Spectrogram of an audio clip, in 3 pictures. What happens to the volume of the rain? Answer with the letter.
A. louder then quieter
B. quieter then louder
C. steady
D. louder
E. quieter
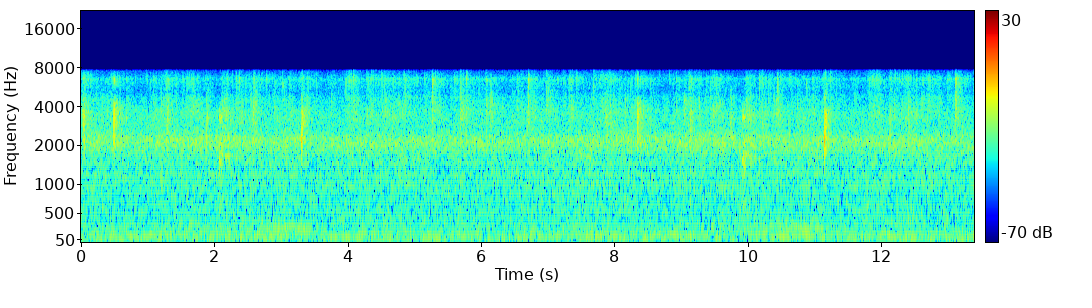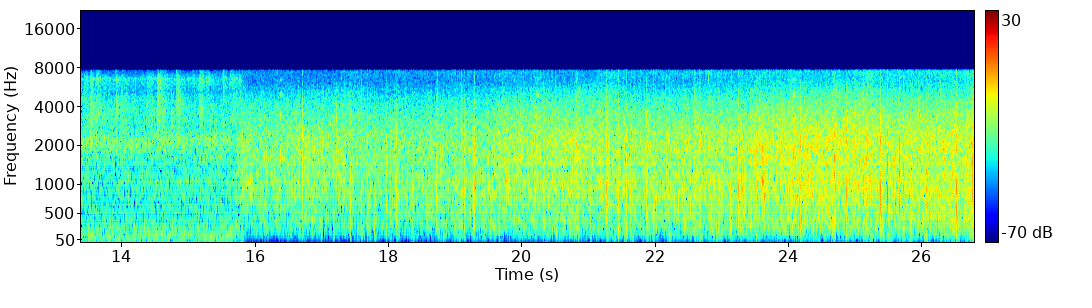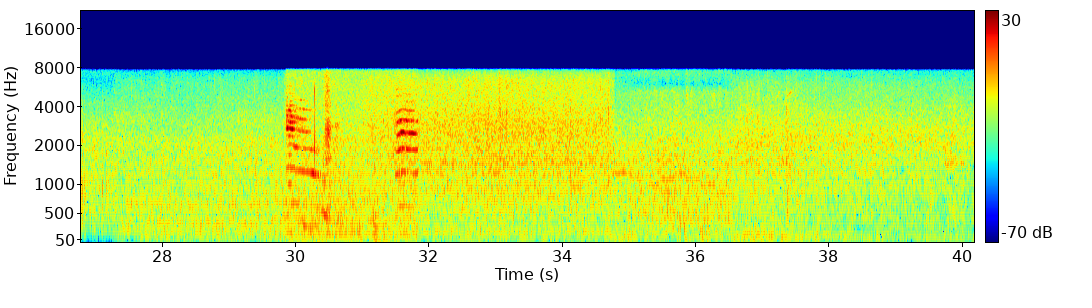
D.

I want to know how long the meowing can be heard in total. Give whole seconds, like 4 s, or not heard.
2 s.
